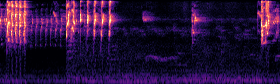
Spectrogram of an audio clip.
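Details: Lovebird call used to prompt other lovebirds to answer; bursts of shrill, rapid high chirps in fast trains, a pause, then another sharp burst near the end over low background hum.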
